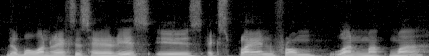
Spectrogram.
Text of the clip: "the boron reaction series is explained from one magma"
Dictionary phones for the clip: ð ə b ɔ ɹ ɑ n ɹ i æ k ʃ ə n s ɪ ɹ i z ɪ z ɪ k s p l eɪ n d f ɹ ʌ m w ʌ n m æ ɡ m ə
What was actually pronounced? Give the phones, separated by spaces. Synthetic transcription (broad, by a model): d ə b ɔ w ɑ n ɹ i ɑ k s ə s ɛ ɹ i s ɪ s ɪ k s p l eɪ n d f ɹ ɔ m w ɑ n m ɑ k m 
